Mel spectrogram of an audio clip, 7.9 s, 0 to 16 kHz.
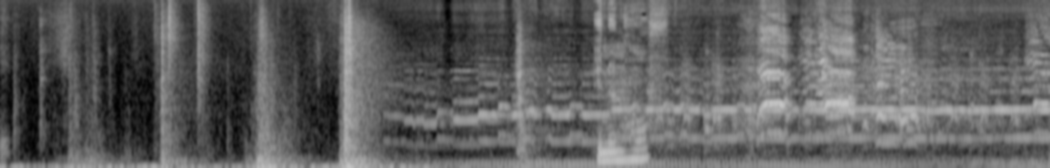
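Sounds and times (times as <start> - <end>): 
window being opened with solid clunks and a sliding rattle: 0.4 - 4.3
steady low hum: 1.9 - 7.7
chickens clucking and squawking in crates: 2.9 - 7.8
speech: 4.5 - 5.0.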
